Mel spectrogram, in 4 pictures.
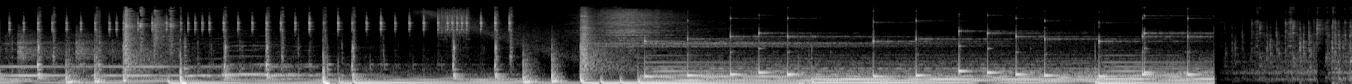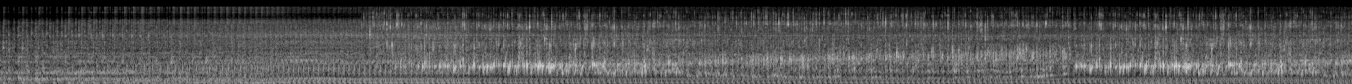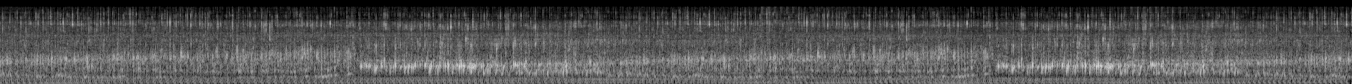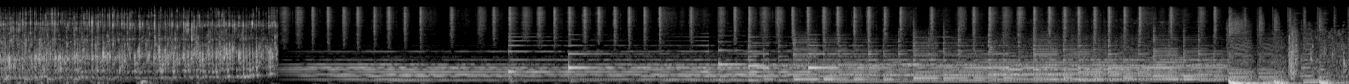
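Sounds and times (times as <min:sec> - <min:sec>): water gushing and splashing: 0:12.4 - 0:43.4.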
